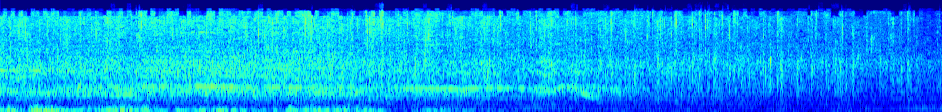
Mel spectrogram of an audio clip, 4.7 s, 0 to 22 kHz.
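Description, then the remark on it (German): Steady audience applause for a performer who has just been given 10 points, a dense wash of clapping that holds loud for a few seconds and then gradually thins and fades, with a faint murmur of voices underneath. “Applaus für”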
